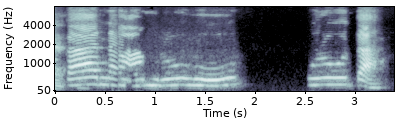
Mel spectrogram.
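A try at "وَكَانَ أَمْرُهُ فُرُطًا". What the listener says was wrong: ফুরুত, তা না ফুরুত, তোয়া জবর ত। দুইটা জায়গাতে মাত নাই, মাত চলে আসে, এটা আমাদের বাংলা তো আমরা করে ফেলি অনেক সময়।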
